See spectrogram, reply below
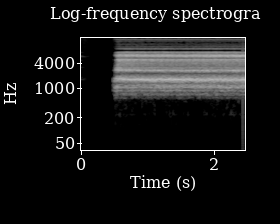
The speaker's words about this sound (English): You're going to breathe out for six like you're fogging up a mirror. So it would sound like this.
